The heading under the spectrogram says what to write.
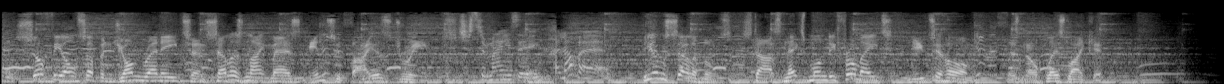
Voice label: PROMO Upbeat Bright Northern; the unsellables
